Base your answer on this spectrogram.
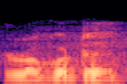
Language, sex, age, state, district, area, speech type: Assamese, male, 60+, Assam, Lakhimpur, rural, spontaneous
